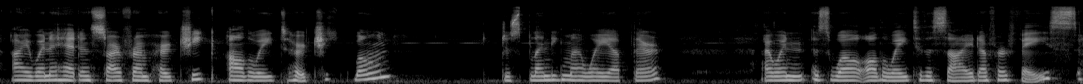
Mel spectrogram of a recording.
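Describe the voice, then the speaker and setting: Casual makeup-artist woman, 30s, stuffy nose from a cold, friendly step-by-step voice-over. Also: medium pitch. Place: home studio, recorded separately as voice-over.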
